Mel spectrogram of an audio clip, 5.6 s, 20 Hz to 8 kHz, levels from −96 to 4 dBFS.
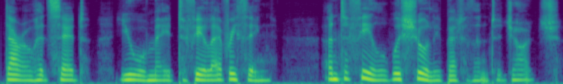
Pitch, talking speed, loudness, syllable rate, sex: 175 Hz, 190 wpm, -18 LUFS, 5.6 syllables/s, female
